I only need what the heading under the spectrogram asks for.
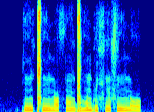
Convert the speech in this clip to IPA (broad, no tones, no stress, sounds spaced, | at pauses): k ĩ ǁ ĩ n ɔ θ ɔ̃ ɡ͡ǁ õ b ʉ fʲ õ s ĩ n o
